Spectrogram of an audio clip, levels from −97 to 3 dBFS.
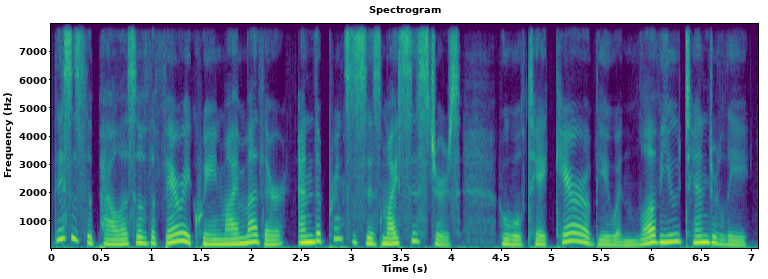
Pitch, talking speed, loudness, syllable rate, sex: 200 Hz, 210 wpm, -16 LUFS, 5.2 syllables/s, female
